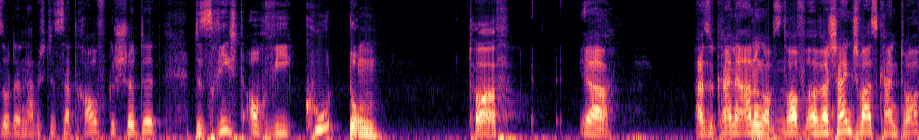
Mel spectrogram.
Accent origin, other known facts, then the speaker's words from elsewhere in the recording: Hanau, Hesse, Germany; ich bin ja in der Hanauer Innenstadt groß geworden, für all die, die das nicht wissen.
